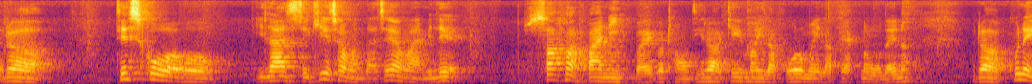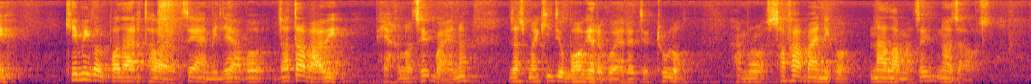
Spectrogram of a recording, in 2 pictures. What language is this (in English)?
Nepali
